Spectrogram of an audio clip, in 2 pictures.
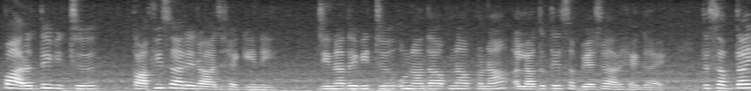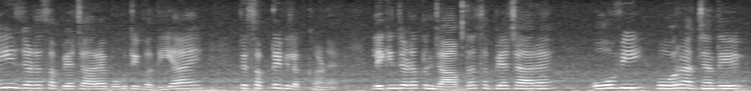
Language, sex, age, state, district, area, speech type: Punjabi, female, 30-45, Punjab, Mohali, urban, spontaneous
